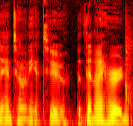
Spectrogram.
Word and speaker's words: Antonia: say read the note the note says the boho bohemian name is strongly accented on the first syllable so we're all doing that I said Antonia too but then I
